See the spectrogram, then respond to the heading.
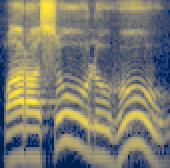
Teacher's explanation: wa ra tafkhim karena ra berharokat fathah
